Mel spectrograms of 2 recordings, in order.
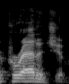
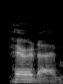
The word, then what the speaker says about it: paradigm: Except for paratagym, he really had a problem with paradigm scheme. Yeah, paradigm. He called it paratagym for years. That's putting the emphasis on the wrong syllable.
